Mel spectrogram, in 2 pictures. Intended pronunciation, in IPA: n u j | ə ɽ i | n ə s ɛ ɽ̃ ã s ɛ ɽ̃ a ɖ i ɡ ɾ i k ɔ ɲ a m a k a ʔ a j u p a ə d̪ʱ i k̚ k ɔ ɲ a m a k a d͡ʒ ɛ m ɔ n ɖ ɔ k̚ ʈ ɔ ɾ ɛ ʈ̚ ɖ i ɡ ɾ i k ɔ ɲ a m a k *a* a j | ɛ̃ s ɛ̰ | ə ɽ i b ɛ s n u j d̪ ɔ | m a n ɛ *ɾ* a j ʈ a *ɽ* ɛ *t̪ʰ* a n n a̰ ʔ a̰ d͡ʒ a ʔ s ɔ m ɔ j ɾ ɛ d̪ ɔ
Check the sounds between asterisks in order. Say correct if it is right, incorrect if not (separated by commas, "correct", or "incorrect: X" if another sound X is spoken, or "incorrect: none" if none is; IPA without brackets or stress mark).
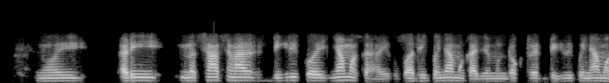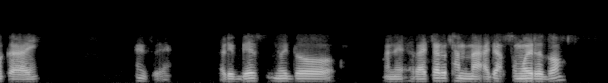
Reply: correct, correct, incorrect: ɾ, correct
